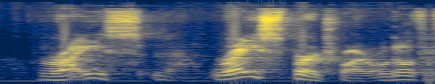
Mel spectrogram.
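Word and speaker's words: Rhys: It's pronounced Reese. Oh, of course. My world in my name in my world is pronounced rice rice birchwater.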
